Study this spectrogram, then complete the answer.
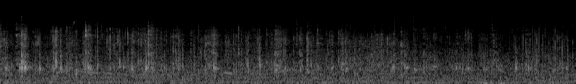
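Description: Several Toronto mounted police horses clip-clop along a wet downtown street in the rain, their hooves making faint, steady clopping under a constant hiss of rain and traffic, heard from a little distance.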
